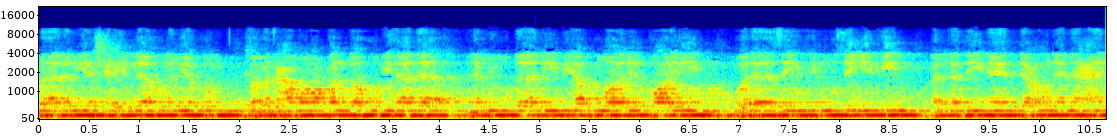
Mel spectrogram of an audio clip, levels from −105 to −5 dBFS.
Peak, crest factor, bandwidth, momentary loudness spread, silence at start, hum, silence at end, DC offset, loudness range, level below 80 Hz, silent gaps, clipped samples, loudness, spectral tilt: -6 dBFS; 10 dB; 4.2 kHz; 4 LU; 0 s; none; 0 s; under 0.1%; 2 LU; -44 dBFS; none; under 0.1%; -18 LUFS; -10 dB/octave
